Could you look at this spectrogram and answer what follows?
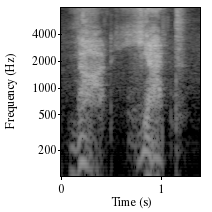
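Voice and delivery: voiceless, hushed hiss from inside the head; hissed whisper. A narrator's reading. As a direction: hiss it like a secret voice in his mind. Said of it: "hissed the voice".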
